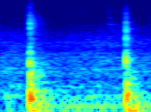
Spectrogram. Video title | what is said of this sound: UK HGV Driver Keeping England Drunk. UK Trucking | sound nice and solid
